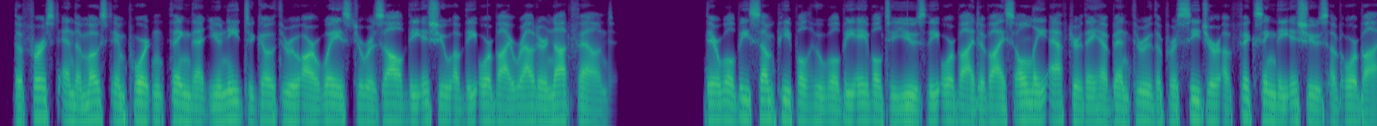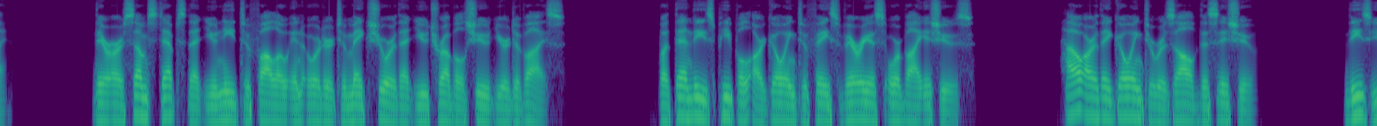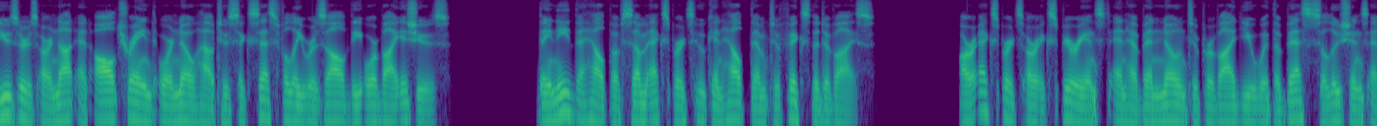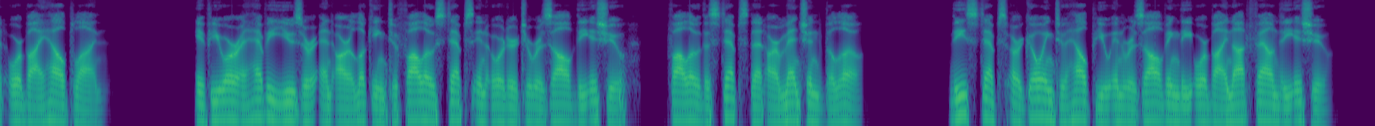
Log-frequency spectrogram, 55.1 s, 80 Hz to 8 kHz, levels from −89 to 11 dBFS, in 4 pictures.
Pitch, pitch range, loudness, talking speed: 90 Hz, 80-95 Hz, -25 LUFS, 195 wpm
